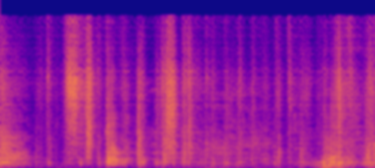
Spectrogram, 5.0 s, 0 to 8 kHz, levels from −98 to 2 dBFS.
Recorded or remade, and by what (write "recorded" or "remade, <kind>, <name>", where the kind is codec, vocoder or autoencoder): remade, vocoder, Vocos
